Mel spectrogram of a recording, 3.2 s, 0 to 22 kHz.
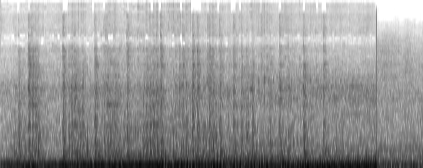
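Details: Toyota AE86 with a new Tomei T-Trax 1.5-way LSD and OEM 4.77 ring and pinion, during break-in in slow turns/figure eights: steady engine drone with rapid clunky chatter from the rear axle, normal for break-in.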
